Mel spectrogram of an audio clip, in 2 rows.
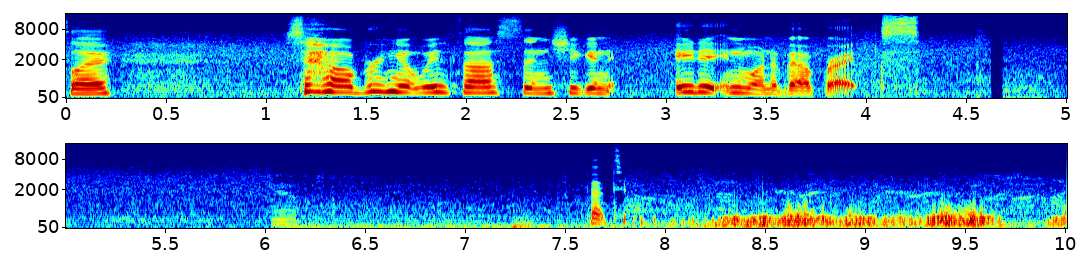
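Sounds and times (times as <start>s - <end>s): faint background noise: 0.0s - 10.0s
low rumble: 6.0s - 8.7s.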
